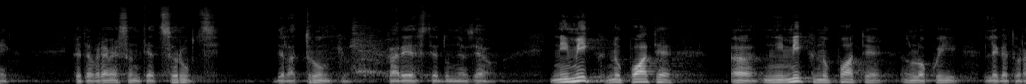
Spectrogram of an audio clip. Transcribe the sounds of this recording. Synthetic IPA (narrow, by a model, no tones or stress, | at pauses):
ikː | ɨt̪əvɾe̞me̞sunt̪e̞t̪sʲɾupt̪sʲ | d̪e̞lat̪ɾuŋkʲjukaɾe̞je̞st̪e̞d̪umneaze̞wnimiknupoat̪e | nimiknupoat̪e̞ɨnlo̞kuile̞ɡət̪uɾa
